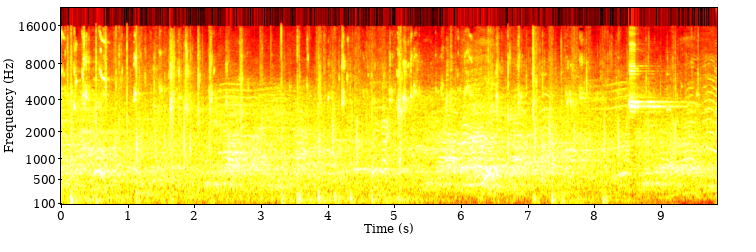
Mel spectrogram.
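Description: Basketball sneakers squeak on a hardwood court.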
